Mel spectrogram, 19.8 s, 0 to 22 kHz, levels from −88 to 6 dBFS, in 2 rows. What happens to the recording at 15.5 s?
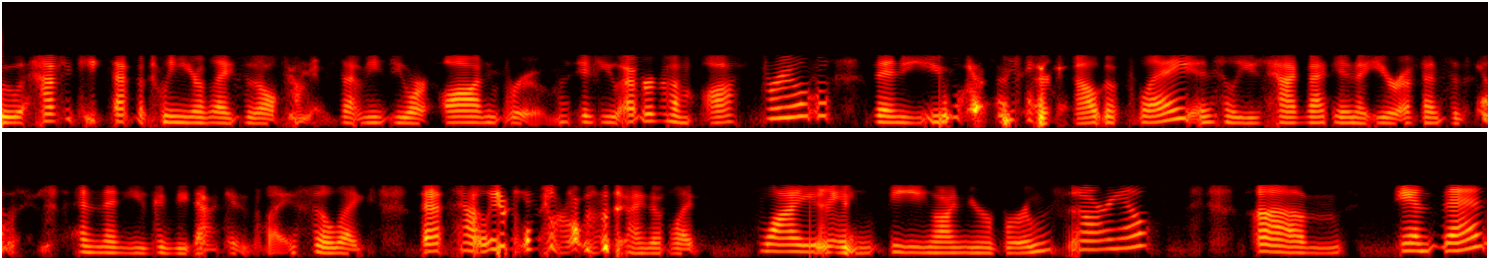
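At 15.5 s the audio is inside a burst of bit errors on digital voice radio, running from 15.28 to 15.60 s and ending just before "being on your broom". Corrupted bits in the vocoder frames scramble the pitch, level, voicing and spectral parameters, so the synthesised sound jumps erratically and dissolves into warbling, bleepy gibberish. The span fits roughly seven damaged frames, with around one bit in ten flipped.

Underneath, the whole clip is carried by the Codec 2 vocoder, and its heavy damage is present at this moment too. The decoder does not keep the waveform. It rebuilds the speech from sine waves driven by transmitted pitch, voicing, energy and envelope values, which gives the robotic, buzzy character. The sparseness of the result points to a very low-rate mode, consistent with about 1.3 kbit/s.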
